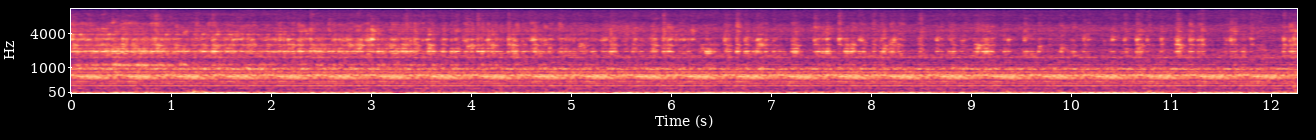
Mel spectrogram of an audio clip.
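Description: BM02 vacuum laminating machine running its laminating cycle with its blower fan switched off: a steady hum with several held tones.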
